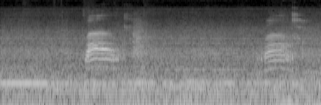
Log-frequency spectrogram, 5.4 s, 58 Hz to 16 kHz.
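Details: Cat that wants company, recorded indoors on 25 July 2017: two drawn-out meows with curved, wavering harmonics, about three seconds apart, over a steady low mechanical hum.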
